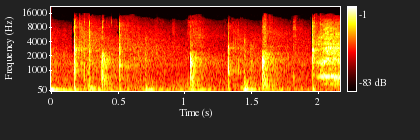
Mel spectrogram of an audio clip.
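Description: Table tennis ball clicking off the rackets and the table in a fast rally, about a dozen sharp ticks in two seconds, mixed with a few dull low thumps.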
